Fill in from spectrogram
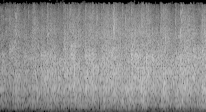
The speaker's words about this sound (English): Can we just clap for the mercy of God?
